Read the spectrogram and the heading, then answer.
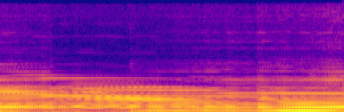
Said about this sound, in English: The instrument that I'm playing right now is called a tambora.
